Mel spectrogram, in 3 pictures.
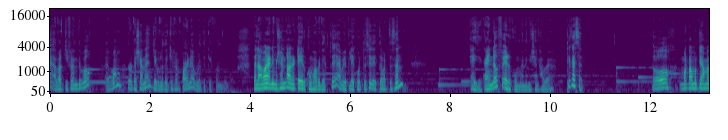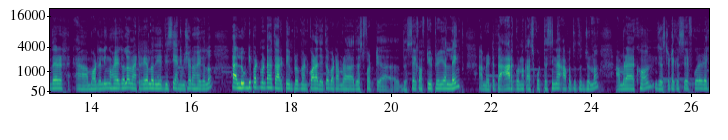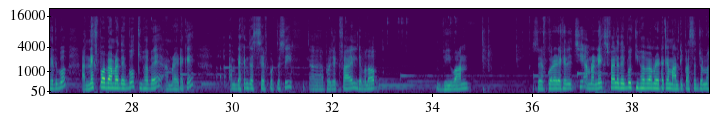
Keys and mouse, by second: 0.1 click, 2.5 click, 4.4 click, 4.9 click, 5.9 click, 24.5 click, 27.5 ctrl+s, 32.6 click, 33.6 click, 34.0 click, 34.8 click, 35.5 v, 36.1 KP_1, 36.7 Return, 39.1 Return, 39.1 KP_1, 39.1 v.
